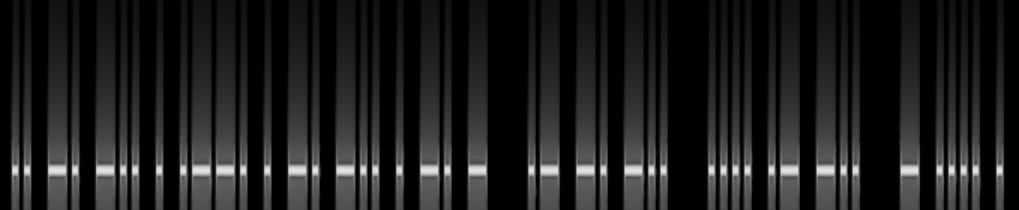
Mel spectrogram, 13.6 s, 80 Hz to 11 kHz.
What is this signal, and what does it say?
Morse code, heard as a keyed tone, about 15 wpm, 700 Hz. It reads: INDEPENDENT AND HAD THE
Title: Sentences from Top 1000 Words - Review Part 6 - 15wpm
